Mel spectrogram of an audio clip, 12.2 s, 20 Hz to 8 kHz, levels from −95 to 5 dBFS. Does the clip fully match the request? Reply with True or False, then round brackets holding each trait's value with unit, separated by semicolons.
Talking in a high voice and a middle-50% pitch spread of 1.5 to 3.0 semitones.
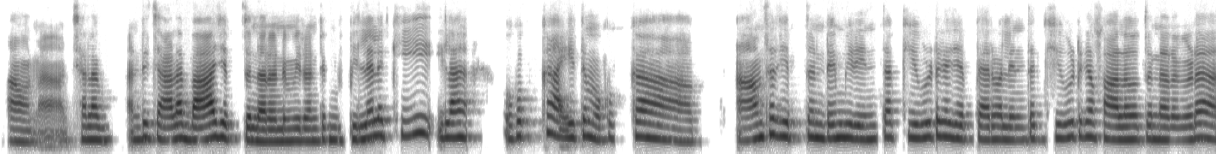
True (230 Hz; 2.7 semitones)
